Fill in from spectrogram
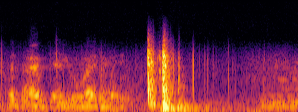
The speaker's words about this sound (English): Then the door opens and you get a shock.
